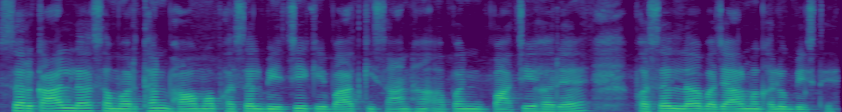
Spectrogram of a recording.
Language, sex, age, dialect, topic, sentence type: Chhattisgarhi, female, 18-24, Western/Budati/Khatahi, agriculture, statement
